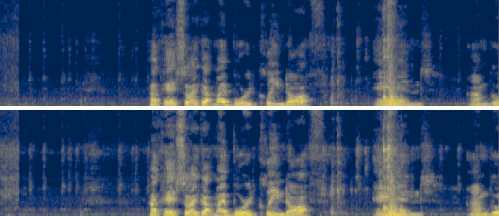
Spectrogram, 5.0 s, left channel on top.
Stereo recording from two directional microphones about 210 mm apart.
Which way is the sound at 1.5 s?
Centre (ahead or behind).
